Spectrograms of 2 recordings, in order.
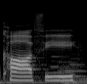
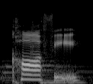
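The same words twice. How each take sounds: First: The pitch stays flat across the word. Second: The pitch changes across the word.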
